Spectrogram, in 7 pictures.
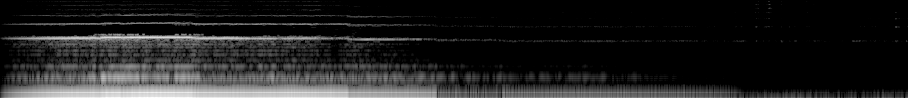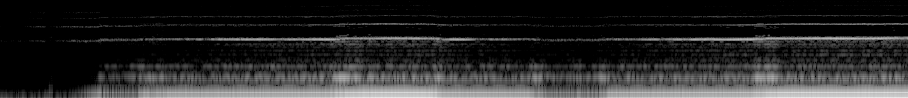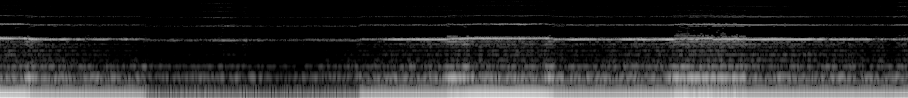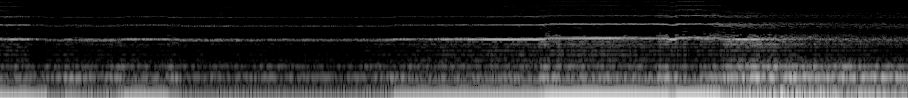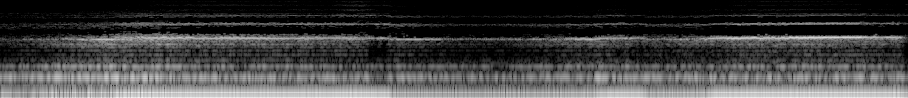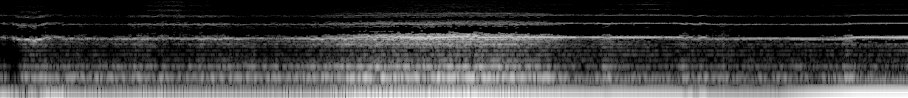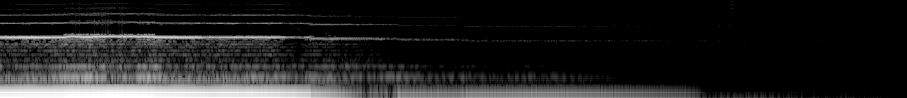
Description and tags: A long and low clarinet tone processed by Granulab. The character is changed dramatically resulting in a moving tone with dramatic and cinematic quality. You have to listen through it and use the parts that suit best a particular scene.
drone, double-tone, tone, granular, clarinet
